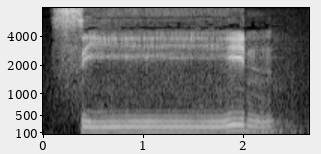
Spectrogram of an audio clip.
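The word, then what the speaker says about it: سين: তারপর সিন সিন চিকন করে আওয়াজটা বের করতে হবেশিন বলা যাবে না বলতে হবে কি সিন ঠিক আছে হরফগুলোকে আমরা ভালোভাবে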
